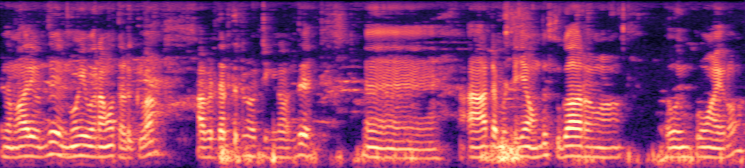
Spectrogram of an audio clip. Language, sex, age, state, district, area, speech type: Tamil, male, 30-45, Tamil Nadu, Nagapattinam, rural, spontaneous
